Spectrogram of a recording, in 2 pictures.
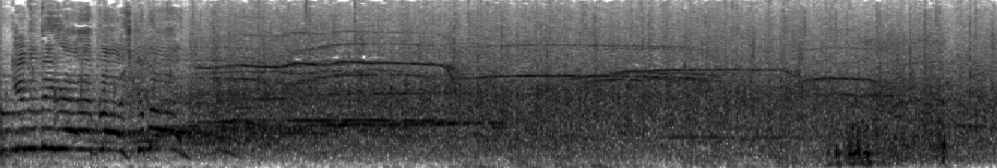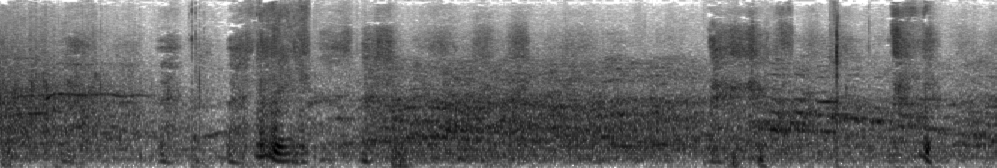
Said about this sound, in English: Give it up, give a big round of applause, come on.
